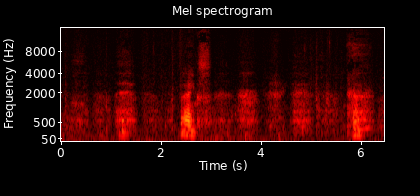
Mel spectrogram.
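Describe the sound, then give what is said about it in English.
A person pants heavily, with a series of loud, rough huffing breaths and gasps at an uneven rhythm, and a brief spoken word among them. “Just heavy breathing for 2 seconds.”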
